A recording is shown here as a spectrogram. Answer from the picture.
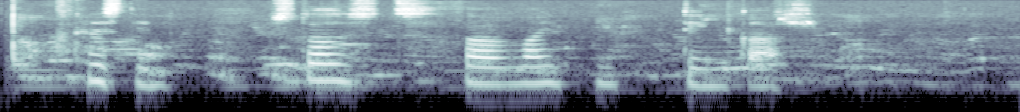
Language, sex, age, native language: Icelandic, female, 14, Icelandic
